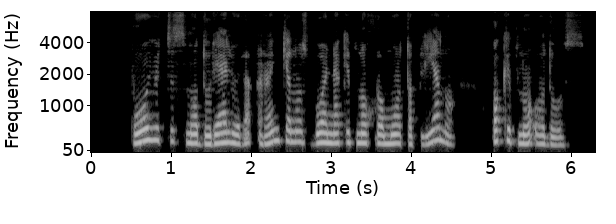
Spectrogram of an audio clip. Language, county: Lithuanian, Šiauliai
